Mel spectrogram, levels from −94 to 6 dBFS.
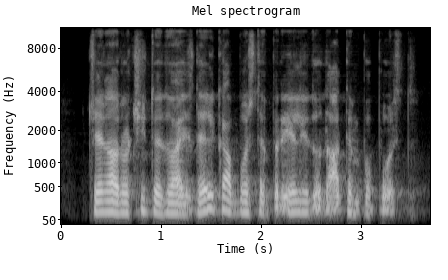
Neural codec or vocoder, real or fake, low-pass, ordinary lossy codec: vocoder, 22.05 kHz, 80 mel bands, HiFi-GAN; fake; none; none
